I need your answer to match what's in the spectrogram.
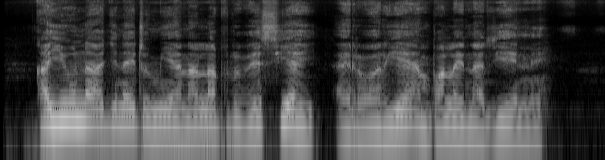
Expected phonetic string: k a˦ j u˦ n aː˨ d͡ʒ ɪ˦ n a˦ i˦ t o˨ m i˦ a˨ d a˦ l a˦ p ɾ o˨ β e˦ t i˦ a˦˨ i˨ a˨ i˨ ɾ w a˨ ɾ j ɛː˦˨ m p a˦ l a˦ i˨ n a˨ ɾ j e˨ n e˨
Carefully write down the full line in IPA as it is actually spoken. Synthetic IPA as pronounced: k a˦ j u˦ n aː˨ d͡ʒ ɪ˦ n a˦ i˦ t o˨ m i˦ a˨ n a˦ l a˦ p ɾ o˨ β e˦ s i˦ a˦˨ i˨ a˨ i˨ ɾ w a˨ ɾ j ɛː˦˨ m p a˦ l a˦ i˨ n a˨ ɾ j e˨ n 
